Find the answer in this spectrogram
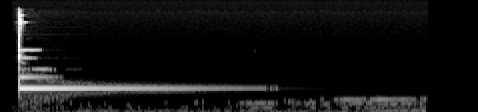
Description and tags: A vintage carillon sample played with a manual lever.
metallic, steel, carillon, sad, sample, baby, mechanic, horror, iron, vintage, high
